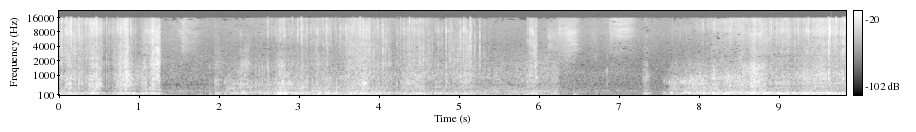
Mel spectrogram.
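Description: Long acrylic nails slowly scratch the black foam windscreen on a silver Blue Yeti microphone, with the fingers near the metal body at the start. It makes a muffled, bass-heavy rubbing and rumbling with a steady low hum, and it drops quieter around 1.3 seconds and again from about 6 to 7.5 seconds before swelling back.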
